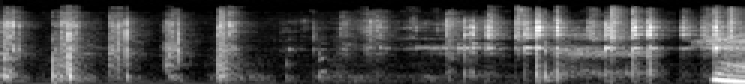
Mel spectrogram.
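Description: A quick run of crisp, sharp clicks, about six in the first second, followed by a fainter, thin hiss.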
